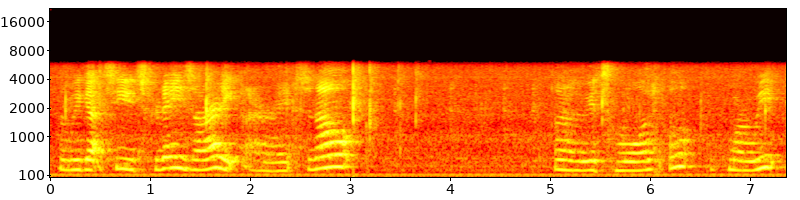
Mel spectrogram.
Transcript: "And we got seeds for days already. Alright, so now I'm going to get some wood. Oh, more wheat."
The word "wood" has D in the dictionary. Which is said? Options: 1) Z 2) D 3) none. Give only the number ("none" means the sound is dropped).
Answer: 3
